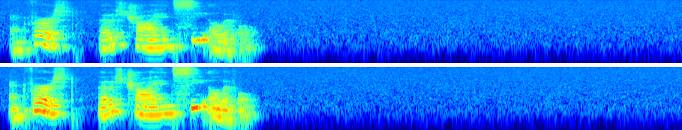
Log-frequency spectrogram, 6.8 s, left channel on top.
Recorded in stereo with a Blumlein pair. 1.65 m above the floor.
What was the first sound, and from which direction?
A woman speaking, 40° right.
